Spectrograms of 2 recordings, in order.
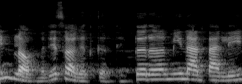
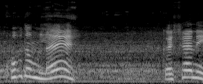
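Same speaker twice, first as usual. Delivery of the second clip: teasing question; 8 semitones higher, 5 dB louder than usual. Real, not acted. Teasing tired son.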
